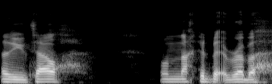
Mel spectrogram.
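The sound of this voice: A man talks fairly quickly at a medium pitch with little pitch movement. His tone is clear, smooth and slightly mellow, and the sound is dry and close with no echo.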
